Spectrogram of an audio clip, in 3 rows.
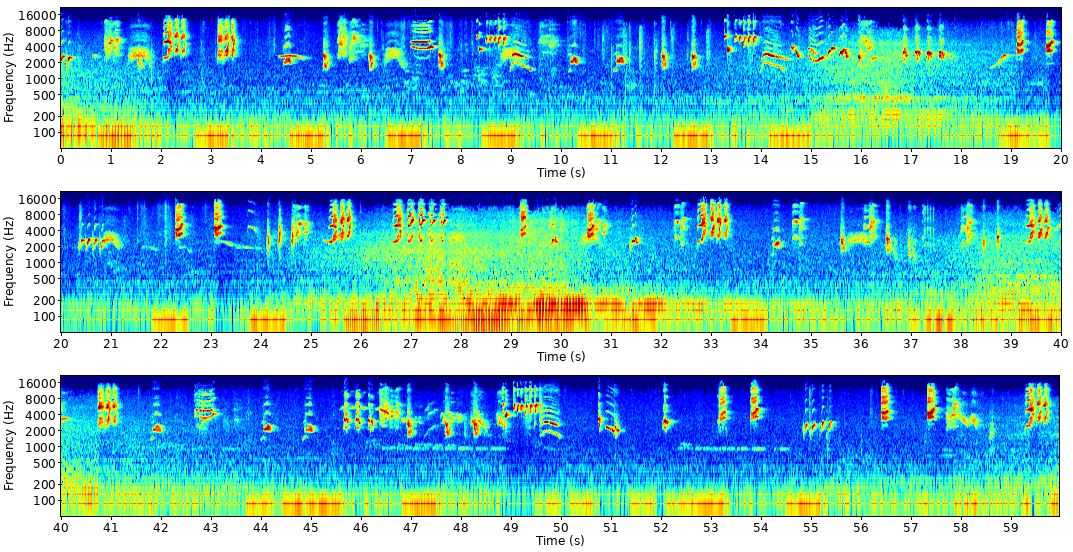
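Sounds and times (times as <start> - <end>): bird singing whistles and trills: 52.0 - 55.5.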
